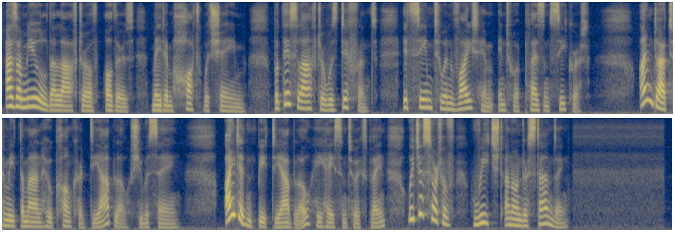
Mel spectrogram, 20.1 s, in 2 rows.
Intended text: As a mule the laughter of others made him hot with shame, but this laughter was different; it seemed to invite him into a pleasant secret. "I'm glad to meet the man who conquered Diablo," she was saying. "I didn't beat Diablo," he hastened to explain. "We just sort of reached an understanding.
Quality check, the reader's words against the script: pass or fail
pass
